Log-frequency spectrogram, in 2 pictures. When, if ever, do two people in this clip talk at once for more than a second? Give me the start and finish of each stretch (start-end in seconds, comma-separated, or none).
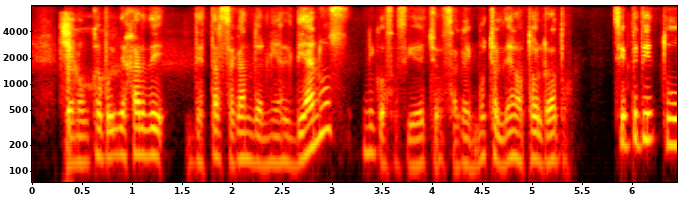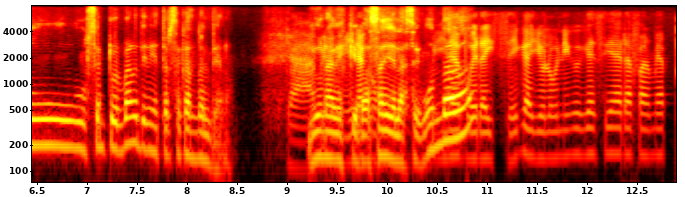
9.2-10.8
